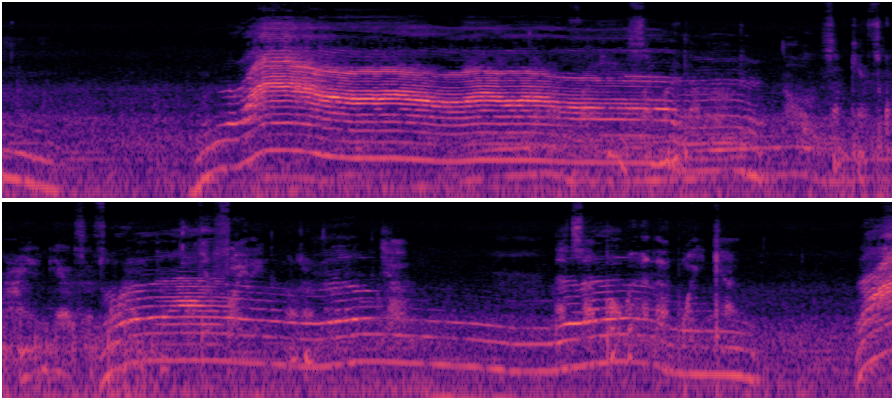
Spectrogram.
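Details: Cats fighting in a backyard, one letting out a loud, harsh, sustained wail, then quieter drawn-out moaning yowls that waver and drop, with light rustling and clicking sounds scattered throughout.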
